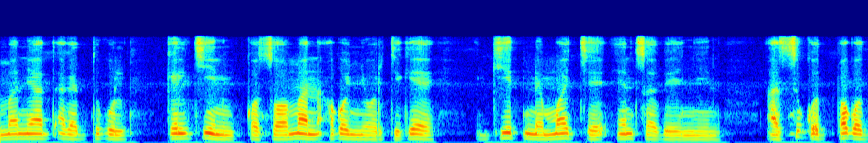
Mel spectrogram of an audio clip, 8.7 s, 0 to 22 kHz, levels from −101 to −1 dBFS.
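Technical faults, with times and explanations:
No technical faults are present: the speech carries the band-limited character of G.722 wideband telephone coding, with nothing above 7.7 kHz, and its slightly noisier lower band fits the 48 kbit/s mode.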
